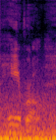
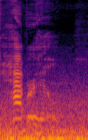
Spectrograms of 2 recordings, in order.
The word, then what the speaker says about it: Haverhill: of people are like haverhill because most of the united states actually pronounced their r's so but a lot of them new englanders do not um so when i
